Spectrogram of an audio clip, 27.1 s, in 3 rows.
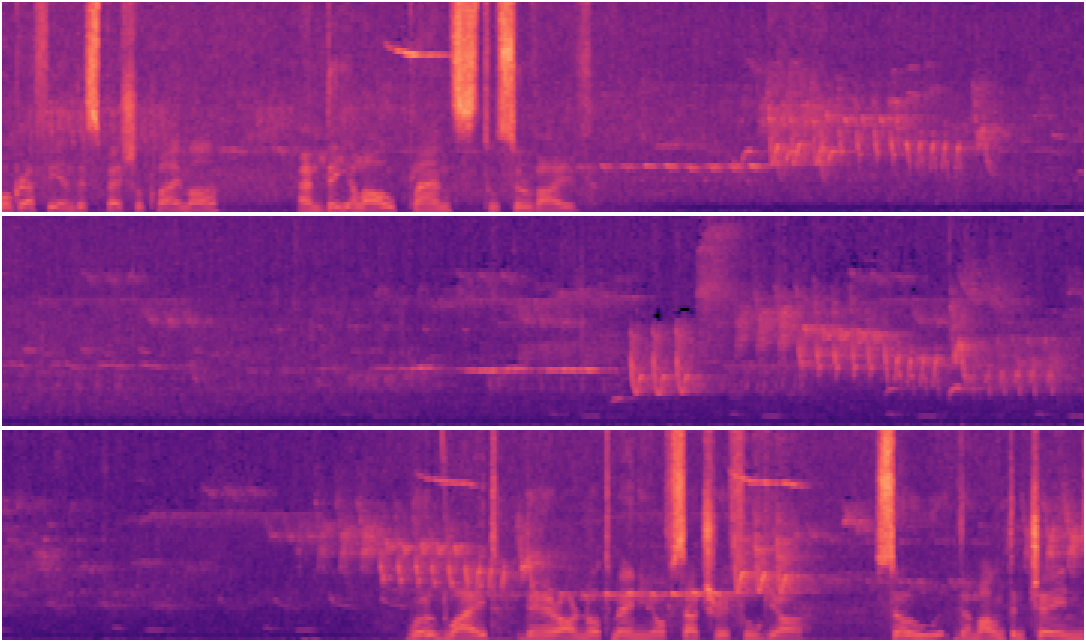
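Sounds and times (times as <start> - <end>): background hiss: 0.0 - 27.0
soft low bird notes: 11.4 - 27.0
bird trills: 11.6 - 27.0.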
